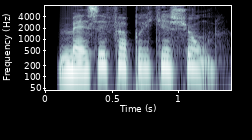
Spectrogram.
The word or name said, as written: massefabrikation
